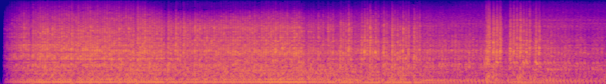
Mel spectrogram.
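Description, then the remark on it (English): A car engine idles steadily, a continuous low rumble with a broad mechanical hum, holding even for several seconds before wavering slightly near the end. No one speaks. “What are you driving? I'm driving my car.”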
